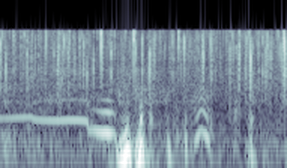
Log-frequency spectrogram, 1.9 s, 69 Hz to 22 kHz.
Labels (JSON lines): {"label": "biophony, cascading saw", "recorder": "SoundTrap 600 or HydroMoth"}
